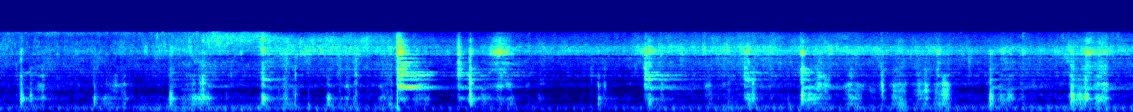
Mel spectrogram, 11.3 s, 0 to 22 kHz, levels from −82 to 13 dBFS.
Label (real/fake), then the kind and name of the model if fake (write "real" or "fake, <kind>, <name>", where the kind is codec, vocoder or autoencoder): fake, vocoder, Vocos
